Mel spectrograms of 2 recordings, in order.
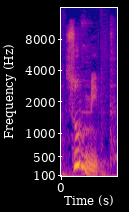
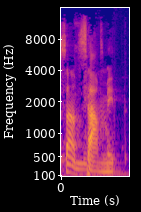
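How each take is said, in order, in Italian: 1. La parola si pronuncia come si scrive, alla latina. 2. La parola si pronuncia all'inglese. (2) "Si dovrebbe pronunciare summit"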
